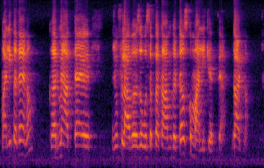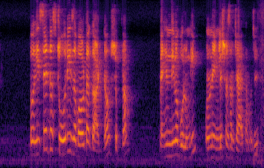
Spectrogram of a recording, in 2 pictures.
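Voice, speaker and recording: A woman's voice: mid-range voice, fast, bright, forceful tone, poor audio. A woman, probably in her thirties, giving a motivational talk at a business meeting. She mixes Hindi and English, asks the audience questions and uses sound words and vivid examples.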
